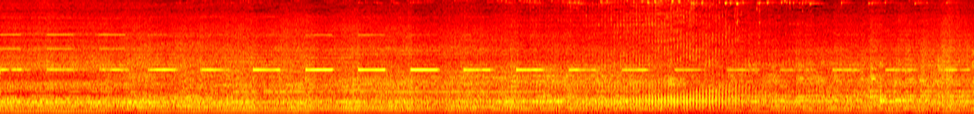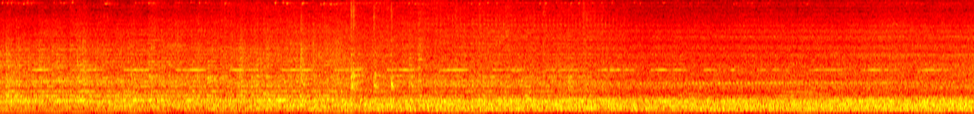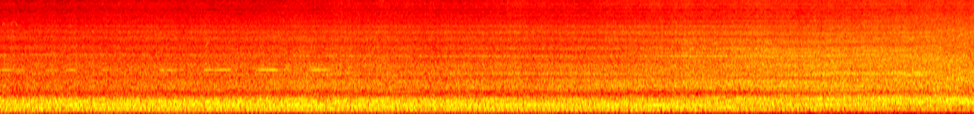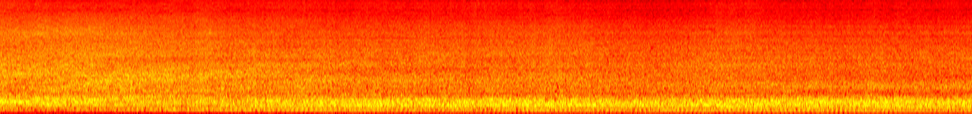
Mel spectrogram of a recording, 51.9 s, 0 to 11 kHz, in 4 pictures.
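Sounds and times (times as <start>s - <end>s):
reversing alarm beeping: 0.0s - 27.1s
heavy machinery diesel engine: 0.0s - 51.9s.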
